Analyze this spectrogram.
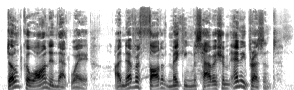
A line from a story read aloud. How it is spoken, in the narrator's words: cried in desperation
